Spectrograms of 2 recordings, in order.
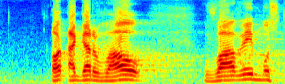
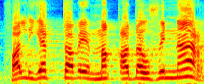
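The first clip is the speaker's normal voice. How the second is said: quick, higher chanted Arabic; fast raised recitation of the Arabic; Arabic quote; 5 semitones higher, much faster than usual. Acted. Quoting hadith in Arabic.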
